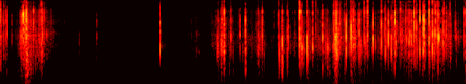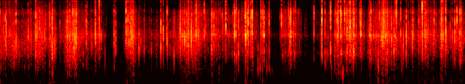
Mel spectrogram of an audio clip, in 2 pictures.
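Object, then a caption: Plastic bag of plastic beads. A small clear plastic bag full of pink, red and white plastic pearl beads is squeezed and crushed with both hands, then pressed with fingers over ear microphones. After a short burst and a brief near-silent pause, dense bright crinkling of the plastic and shifting, clicking beads runs almost continuously, with very little low end.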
